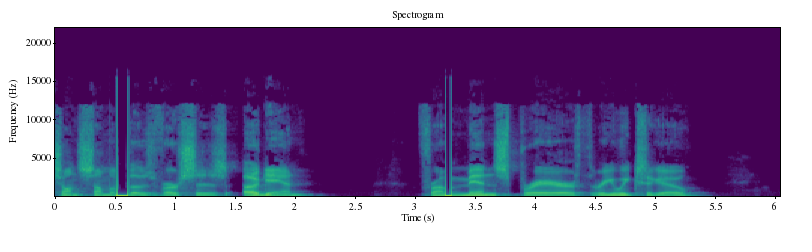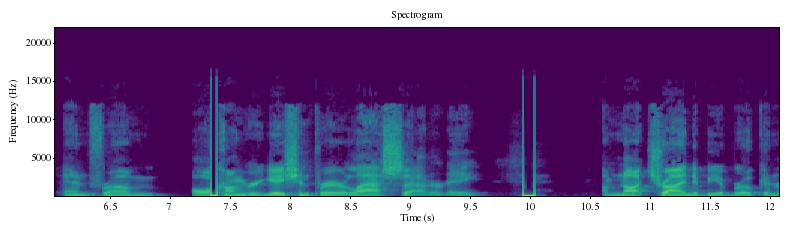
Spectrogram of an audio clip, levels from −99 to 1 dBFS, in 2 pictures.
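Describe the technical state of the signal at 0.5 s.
At 0.51 s, right after "on some", the signal hits invalid numbers at full scale until 0.60 s. A calculation returned infinite or invalid values, pinning the output at its extreme for about 93 ms, which fits a 4096-sample block. It is heard as a loud pop at each edge with silence between, before "those verses again".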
